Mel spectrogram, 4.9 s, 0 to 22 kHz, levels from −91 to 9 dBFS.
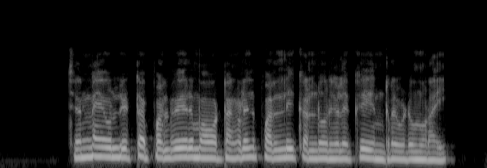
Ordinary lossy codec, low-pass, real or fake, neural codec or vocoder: none; none; fake; codec, 16 kHz, 8 kbps, FunCodec, trained on LibriTTS, 25 frames a second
